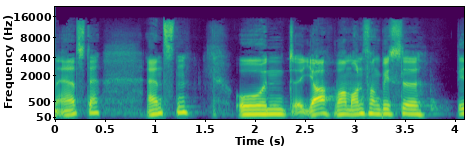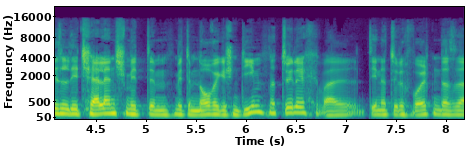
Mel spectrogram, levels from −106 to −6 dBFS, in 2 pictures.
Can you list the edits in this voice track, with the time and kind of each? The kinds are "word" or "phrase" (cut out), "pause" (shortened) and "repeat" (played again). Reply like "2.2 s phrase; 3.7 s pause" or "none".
none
